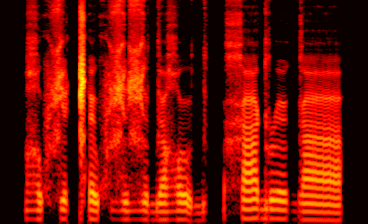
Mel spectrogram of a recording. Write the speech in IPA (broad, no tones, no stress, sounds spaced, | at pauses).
ʁ ə xʷ ɕ ɛ ǁ ɛ xʷ ʑ ɔ ʑ ʊ d ə ʁ u d | x a ɡ ɹ ø ɡ a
